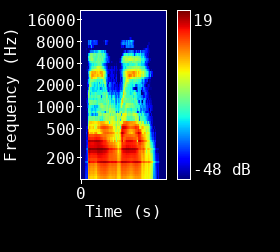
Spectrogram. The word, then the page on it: wee wee: British English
